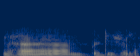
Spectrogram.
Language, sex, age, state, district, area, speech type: Bengali, male, 18-30, West Bengal, Murshidabad, urban, conversation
